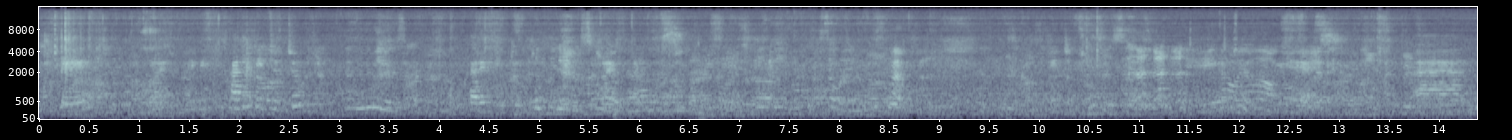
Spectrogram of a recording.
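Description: Several women talk and chat nearby.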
